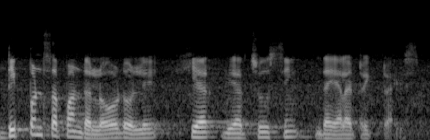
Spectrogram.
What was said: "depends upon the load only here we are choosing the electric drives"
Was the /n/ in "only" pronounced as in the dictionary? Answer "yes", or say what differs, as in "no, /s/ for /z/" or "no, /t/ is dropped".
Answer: no, /n/ is dropped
